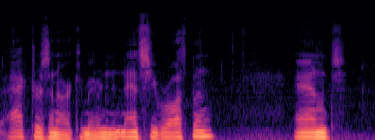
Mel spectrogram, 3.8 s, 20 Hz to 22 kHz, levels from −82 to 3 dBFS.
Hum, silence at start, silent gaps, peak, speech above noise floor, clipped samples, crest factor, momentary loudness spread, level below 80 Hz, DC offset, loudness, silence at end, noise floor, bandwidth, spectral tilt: none; 0.05 s; none; -6 dBFS; 33 dB; under 0.1%; 16 dB; 9 LU; -54 dBFS; under 0.1%; -21 LUFS; 0.35 s; -52 dBFS; 10 kHz; -8.5 dB/octave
